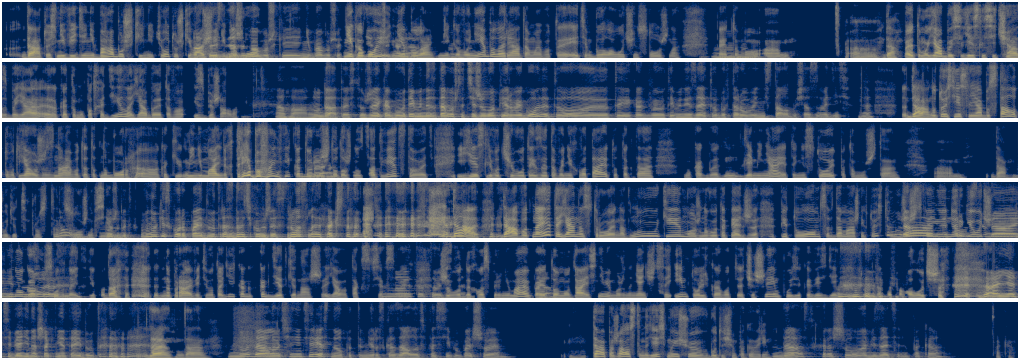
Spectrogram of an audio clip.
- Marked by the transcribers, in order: tapping; other background noise; tsk; laughing while speaking: "требований"; chuckle; laughing while speaking: "что, да да"; chuckle; laugh; chuckle; laugh
- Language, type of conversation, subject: Russian, podcast, На чём вы основываетесь, решая, заводить детей или нет?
